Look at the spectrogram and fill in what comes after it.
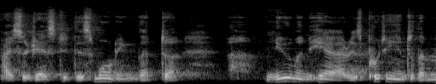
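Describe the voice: The voice is plain reading aloud. It is simply read out.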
